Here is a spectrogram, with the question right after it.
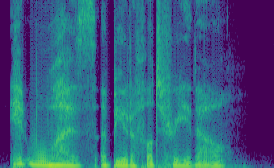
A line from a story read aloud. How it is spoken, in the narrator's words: conclude with a sigh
